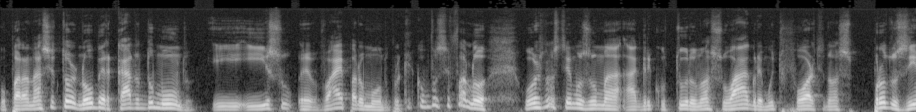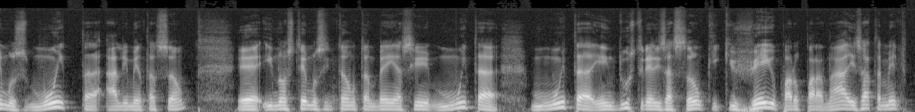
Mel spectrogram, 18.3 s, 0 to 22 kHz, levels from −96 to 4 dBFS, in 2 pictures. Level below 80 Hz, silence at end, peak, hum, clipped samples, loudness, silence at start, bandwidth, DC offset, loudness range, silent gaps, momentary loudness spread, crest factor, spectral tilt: -38 dBFS; 0.15 s; 0 dBFS; none; under 0.1%; -18 LUFS; 0 s; 16 kHz; under 0.1%; 2 LU; none; 9 LU; 16 dB; -7 dB/octave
